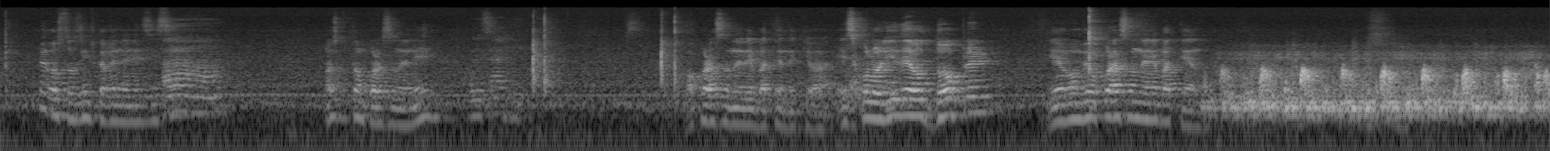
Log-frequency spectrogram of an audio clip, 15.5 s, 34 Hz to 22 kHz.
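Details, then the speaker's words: Normal fetal heartbeat at 13 weeks of pregnancy (first child) during ultrasound Doppler: speech gives way to rapid, regular whooshing pulse, heart rate stated as 149 beats per minute. "El ritmo cardíaco está 149 a merced, se me olvidó quitar el dibujo de arriba 149, mire ahí 149 mire el bebé ahí acostado"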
